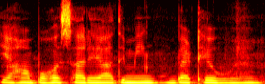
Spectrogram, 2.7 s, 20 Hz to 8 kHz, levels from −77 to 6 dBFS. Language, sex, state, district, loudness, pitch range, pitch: Hindi, female, Arunachal Pradesh, Lower Dibang Valley, -12 LUFS, 205-215 Hz, 210 Hz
